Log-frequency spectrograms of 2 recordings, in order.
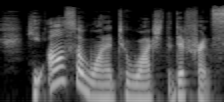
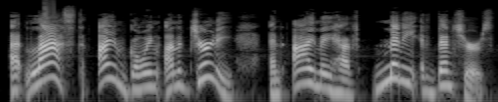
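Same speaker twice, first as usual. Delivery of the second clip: higher-pitched, eager piglet voice; excited little pig; 8 semitones higher, 3 dB louder than usual. A narrator's reading. Little pig setting off on a journey, excited. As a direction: think it with eager anticipation.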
